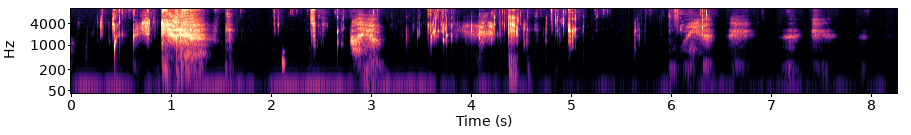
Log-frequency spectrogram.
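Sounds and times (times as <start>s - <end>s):
ear licking in left and right channels: 0.3s - 1.1s, 2.1s - 5.1s
sweet whispering in left and right channels: 2.4s - 5.0s, 6.1s - 6.6s.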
